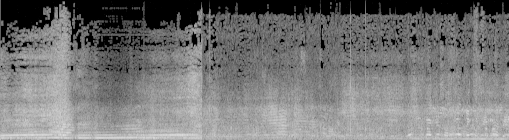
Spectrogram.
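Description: Racing sportbike engine at high revs, its pitch climbing through the gears with a shift about a second in. After an abrupt cut a little before the middle, a quieter engine note follows, slowly falling in pitch.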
